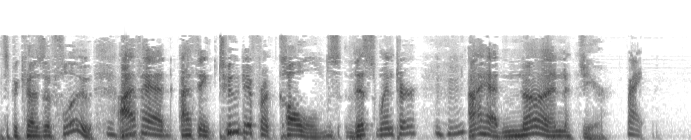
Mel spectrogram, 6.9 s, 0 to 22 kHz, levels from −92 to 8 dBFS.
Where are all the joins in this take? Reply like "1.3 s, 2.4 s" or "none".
5.8 s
